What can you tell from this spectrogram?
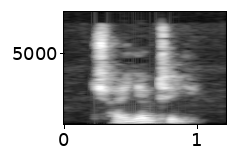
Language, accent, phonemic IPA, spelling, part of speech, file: English, Southern England, /tʃaɪˈəʊti/, chayote, noun, LL-Q1860 (eng)-chayote.wav
- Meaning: 1. Sicyos edulis, a tropical American perennial herbaceous vine having tendrils, tuberous roots, and a green, pear-shaped fruit cooked as a vegetable 2. The fruit of this plant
